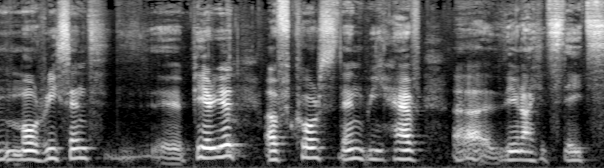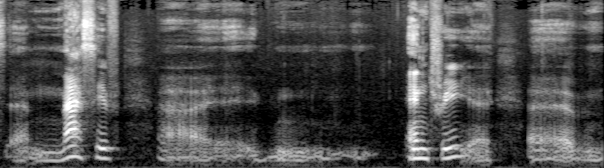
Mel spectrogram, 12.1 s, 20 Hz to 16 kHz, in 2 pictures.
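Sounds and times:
man saying uhh: 0:01.0 - 0:02.0, 0:07.6 - 0:09.9, 0:10.7 - 0:12.0.

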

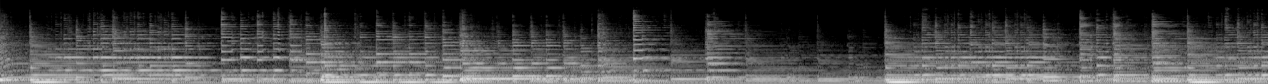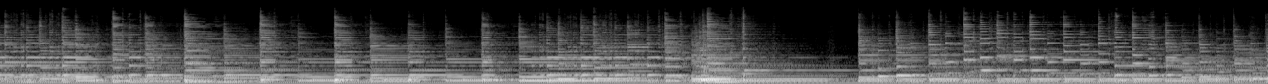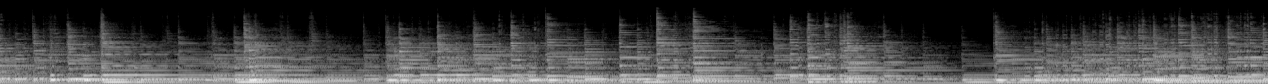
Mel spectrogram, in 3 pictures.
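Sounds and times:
solo classical guitar: 0:00.0 - 0:38.0.

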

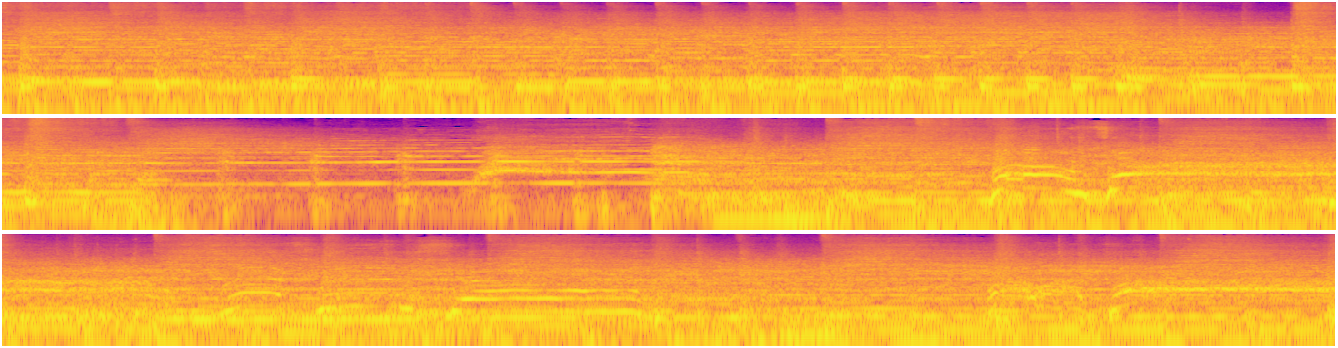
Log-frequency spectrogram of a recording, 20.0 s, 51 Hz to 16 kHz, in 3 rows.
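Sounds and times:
rock band playing loud: 0:00.0 - 0:20.0
person singing and yelling: 0:11.5 - 0:16.8, 0:18.1 - 0:20.0.

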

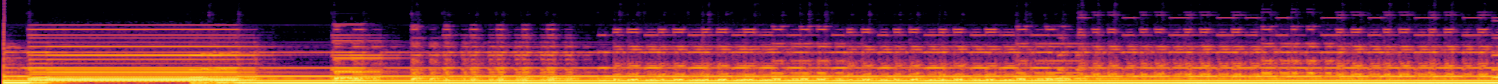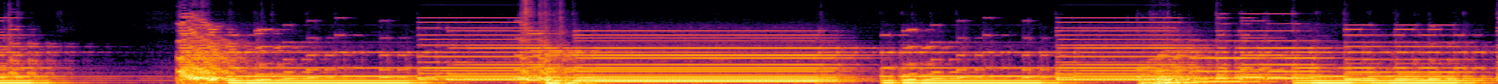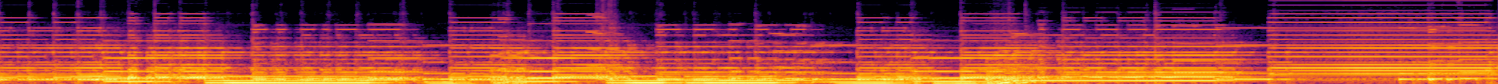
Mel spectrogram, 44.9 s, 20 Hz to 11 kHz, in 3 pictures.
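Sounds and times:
ballpark organ chords: 0:00.0 - 0:44.9.

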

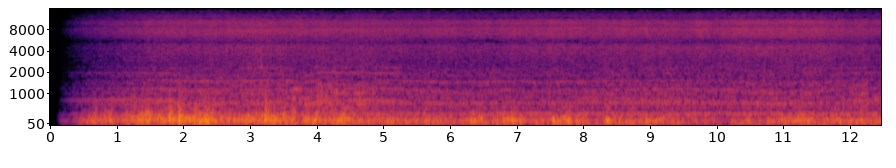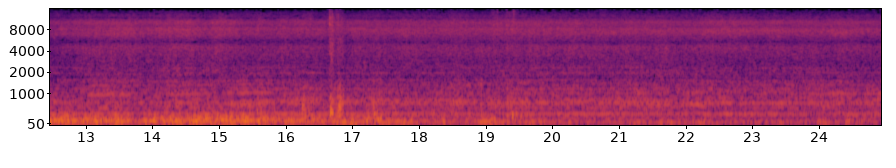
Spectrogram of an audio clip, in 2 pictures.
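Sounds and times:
wind buffeting microphone: 0:00.2 - 0:24.9
distant electric train hum: 0:00.8 - 0:24.9.

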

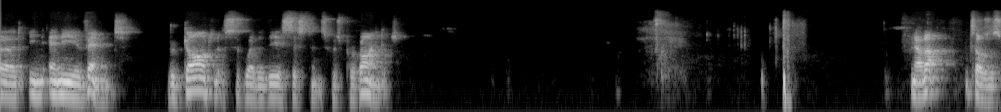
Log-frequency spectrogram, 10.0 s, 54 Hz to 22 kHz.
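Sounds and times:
short sharp breath: 0:06.4 - 0:07.0.

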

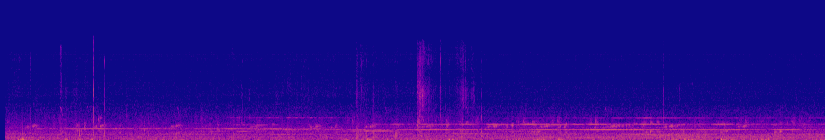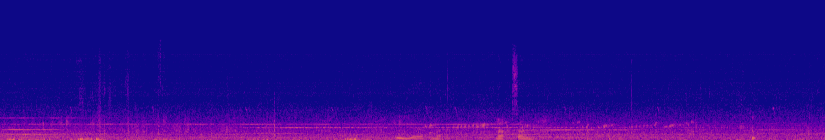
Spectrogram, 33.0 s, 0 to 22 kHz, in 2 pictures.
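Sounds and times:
distant freight train rumble: 0:00.2 - 0:33.0
high steady squeals: 0:00.2 - 0:33.0.

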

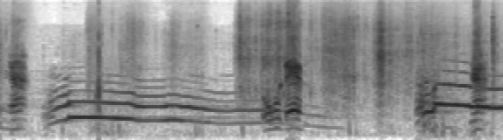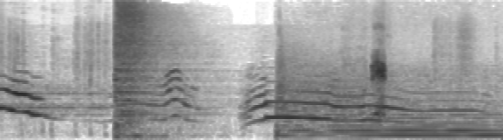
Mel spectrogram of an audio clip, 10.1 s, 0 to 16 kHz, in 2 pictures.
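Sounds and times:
long falling howl: 0:04.2 - 0:10.0.

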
